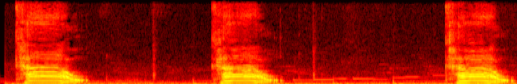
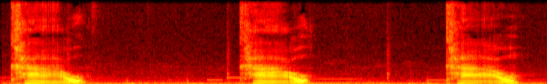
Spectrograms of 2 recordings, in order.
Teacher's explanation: a falling tone. It drops down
